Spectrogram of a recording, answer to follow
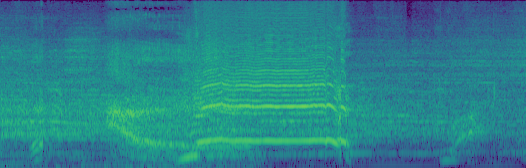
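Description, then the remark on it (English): A church audience shouts and yells together during a prayer service, with one loud, sustained high cry ringing over the din before it cuts off abruptly, leaving a quieter murmur of voices. “Your shouting is scattering the spirit of poverty.”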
